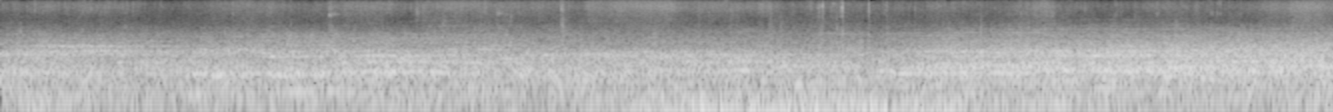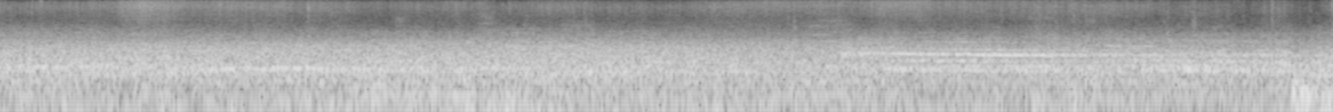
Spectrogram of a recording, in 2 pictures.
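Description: Football stadium crowd: many voices from the stands blending into a steady murmur, with a few longer held voices rising above it near the end.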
